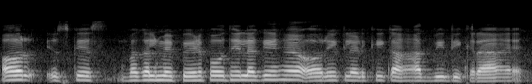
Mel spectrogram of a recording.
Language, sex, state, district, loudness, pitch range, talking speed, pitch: Hindi, female, Uttar Pradesh, Lucknow, -17 LUFS, 180-200 Hz, 190 wpm, 190 Hz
